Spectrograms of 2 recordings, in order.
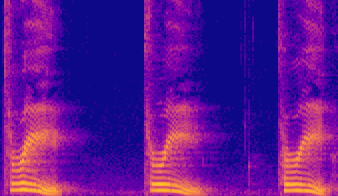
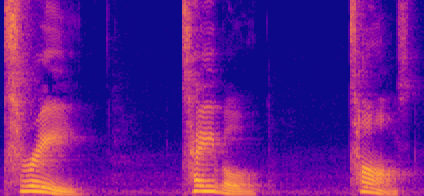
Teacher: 티읕과 치읕의 사이 소리처럼 느껴지는 건 그 혓바닥이 그 윗니빨 뒤쪽을 건드려 줘야 하기 때문에. 이거를 그대로 똑같이 가서 성대만 울리게 하면 이게 D 발음이거든요. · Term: alveolar ridge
